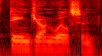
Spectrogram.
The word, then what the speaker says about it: Dean John Wilson: Yes, Dean John Wilson.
